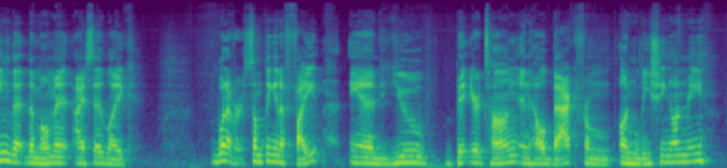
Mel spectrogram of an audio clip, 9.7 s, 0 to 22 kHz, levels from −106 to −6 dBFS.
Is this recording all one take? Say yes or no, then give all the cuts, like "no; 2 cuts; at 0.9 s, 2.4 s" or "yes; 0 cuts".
yes; 0 cuts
